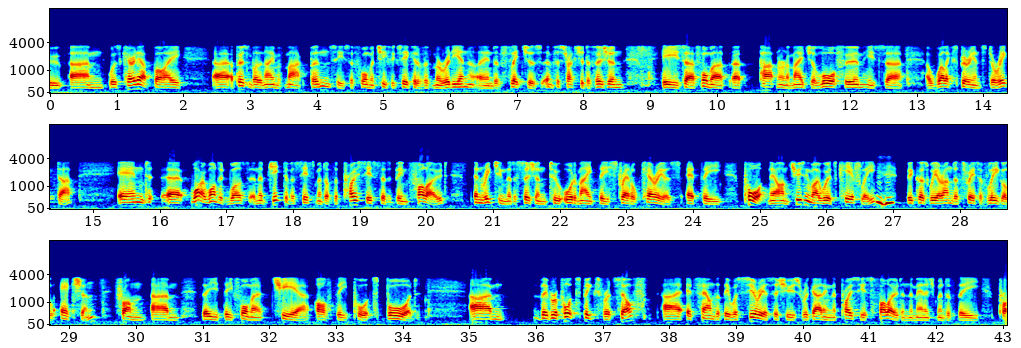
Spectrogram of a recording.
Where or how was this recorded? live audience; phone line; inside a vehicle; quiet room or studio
phone line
